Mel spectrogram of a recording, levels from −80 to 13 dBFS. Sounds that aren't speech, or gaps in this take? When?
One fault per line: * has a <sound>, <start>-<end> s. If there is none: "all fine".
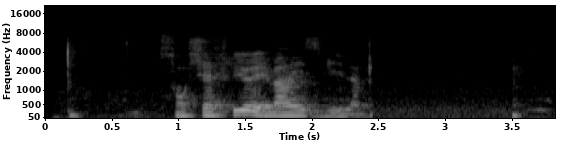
all fine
